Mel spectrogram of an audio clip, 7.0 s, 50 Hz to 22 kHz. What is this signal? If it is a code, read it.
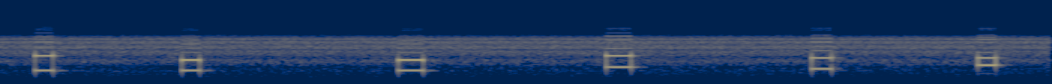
DTMF, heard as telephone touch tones, dialled by hand, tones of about 160 ms. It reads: 3 1 1 9 5 0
